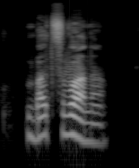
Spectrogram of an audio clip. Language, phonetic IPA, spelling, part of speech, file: Russian, [bɐt͡sˈvanə], Ботсвана, proper noun, Ru-Ботсвана.ogg
- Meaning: Botswana (a country in Southern Africa)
